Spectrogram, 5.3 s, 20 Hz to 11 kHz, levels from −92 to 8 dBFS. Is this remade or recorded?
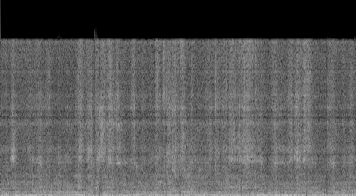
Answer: remade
